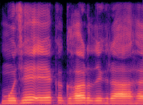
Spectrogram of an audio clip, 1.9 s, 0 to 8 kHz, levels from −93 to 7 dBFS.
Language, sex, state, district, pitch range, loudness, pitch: Hindi, male, Jharkhand, Garhwa, 175-190 Hz, -16 LUFS, 180 Hz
